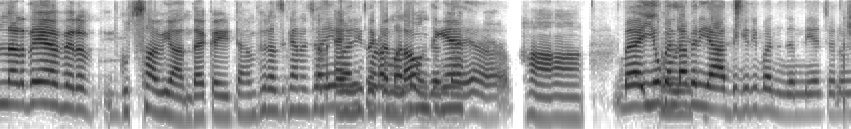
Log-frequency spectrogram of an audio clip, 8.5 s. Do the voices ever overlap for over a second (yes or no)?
yes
